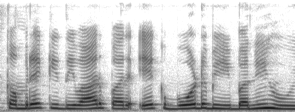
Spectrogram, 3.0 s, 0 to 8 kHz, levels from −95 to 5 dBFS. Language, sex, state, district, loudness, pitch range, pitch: Hindi, female, Jharkhand, Garhwa, -12 LUFS, 250-285 Hz, 265 Hz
